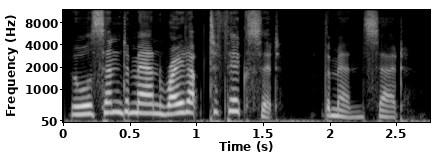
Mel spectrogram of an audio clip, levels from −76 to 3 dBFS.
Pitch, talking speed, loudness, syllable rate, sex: 245 Hz, 285 wpm, -18 LUFS, 5.8 syllables/s, female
